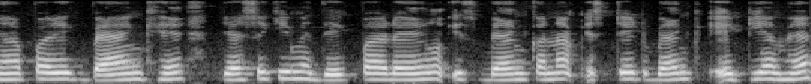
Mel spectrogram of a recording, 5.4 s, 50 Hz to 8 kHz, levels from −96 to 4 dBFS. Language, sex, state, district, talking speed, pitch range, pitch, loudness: Hindi, female, Bihar, Katihar, 220 wpm, 210-230 Hz, 220 Hz, -14 LUFS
